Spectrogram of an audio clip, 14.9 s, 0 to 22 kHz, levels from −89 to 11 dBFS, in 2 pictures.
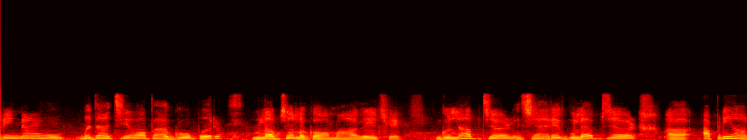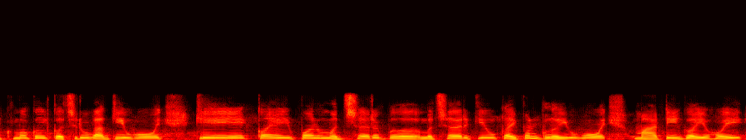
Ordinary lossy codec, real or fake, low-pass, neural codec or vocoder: none; fake; 7.2 kHz; codec, 16 kHz, 2 kbps, X-Codec, HuBERT features, trained on LibriSpeech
